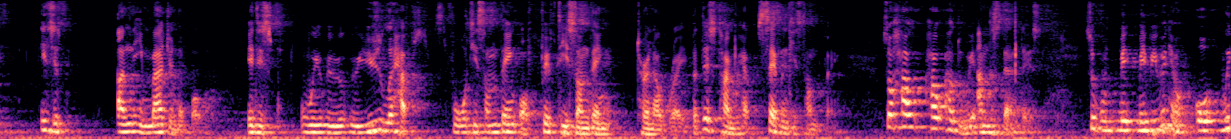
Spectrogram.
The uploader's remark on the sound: A live recording after a screening of Ten Years.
